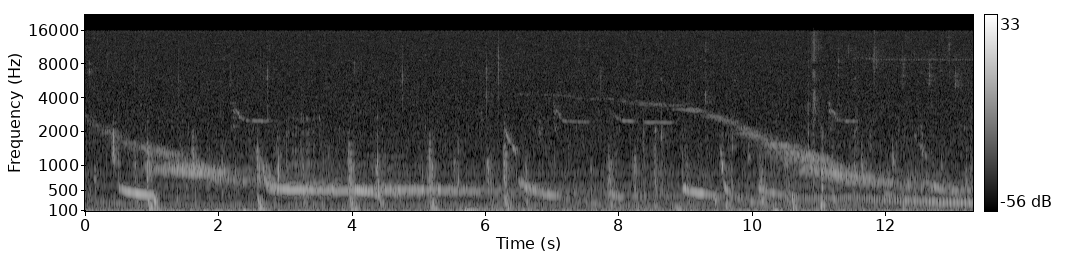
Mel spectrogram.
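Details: Weddell seal chorus beneath the frozen Southern Ocean in McMurdo Sound, Antarctica, captured November 2017 by an observatory 21 m below sea ice: many short downward chirps and wavering tones, then a long high whistle gliding steadily downward.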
